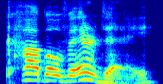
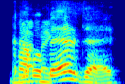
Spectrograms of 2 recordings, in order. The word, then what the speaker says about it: Cabo Verde: And I'm finding that those who live there, who I'm not going to try to pronounce, are more likely to call it Cabo Verde. Cabo Verde.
